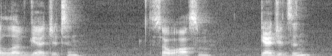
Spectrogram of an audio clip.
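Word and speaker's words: Gadgetzan: Gadgetsen. Gadgetson. There we go. Someone pointed out in that in the previous video I was mispronouncing something.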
